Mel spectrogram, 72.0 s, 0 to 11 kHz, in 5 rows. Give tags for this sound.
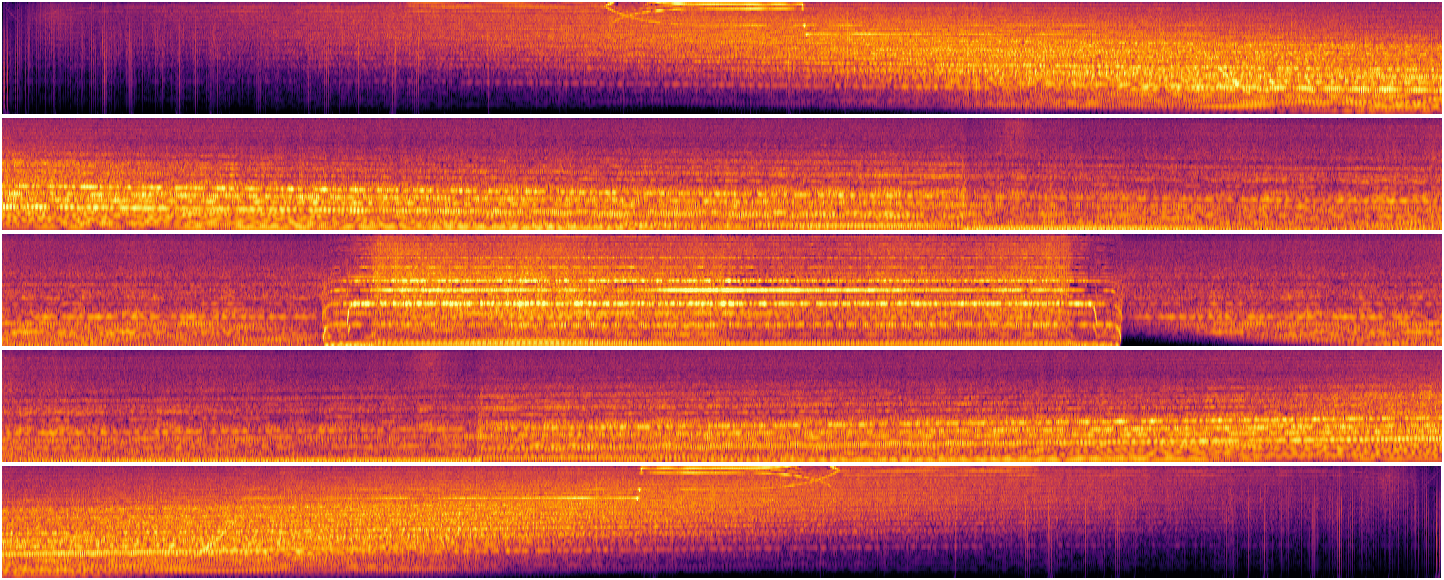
Jordan Jordan-Mills symmetry angels ambiance Continuum-5 mojomills ambience mojo Mills

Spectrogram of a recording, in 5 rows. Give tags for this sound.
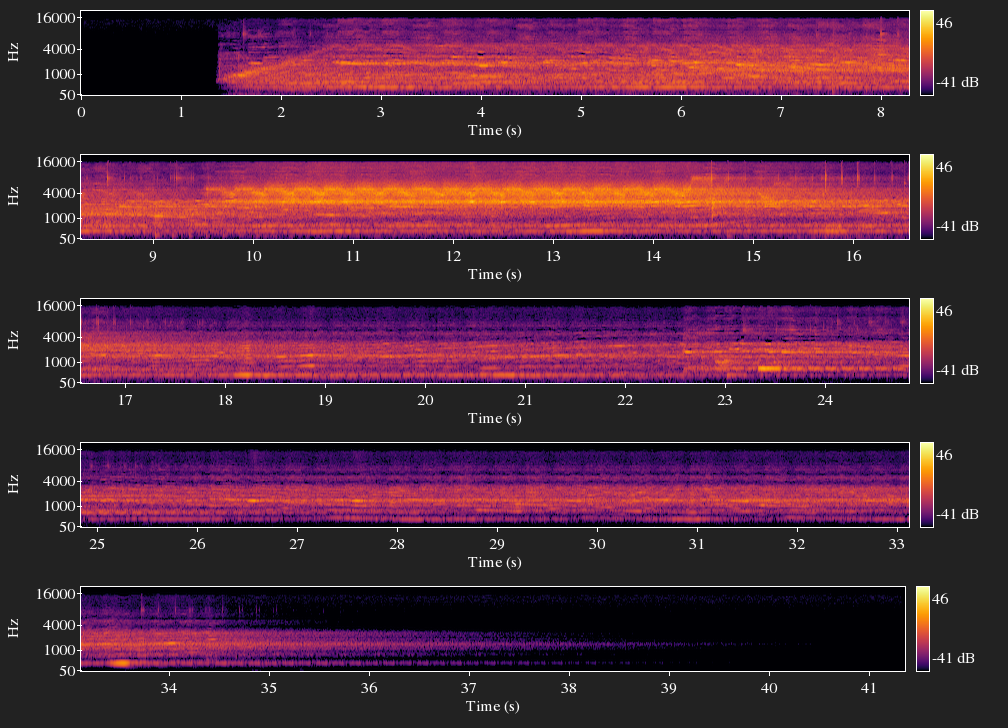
gr-33 guitar halloween nightmare roland scary

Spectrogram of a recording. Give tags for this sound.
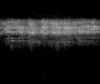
rattling rattle shaker shake shaking

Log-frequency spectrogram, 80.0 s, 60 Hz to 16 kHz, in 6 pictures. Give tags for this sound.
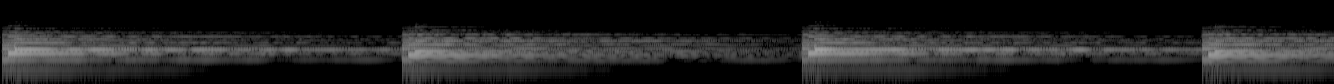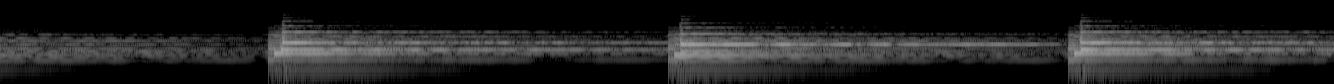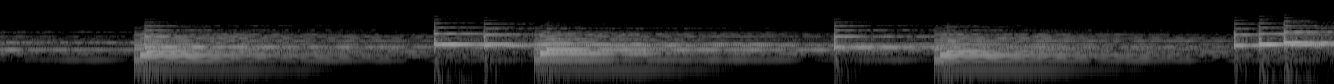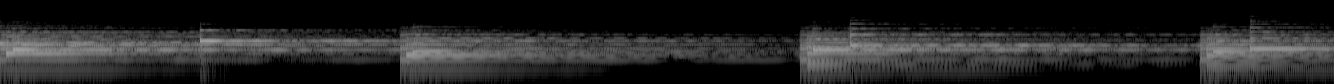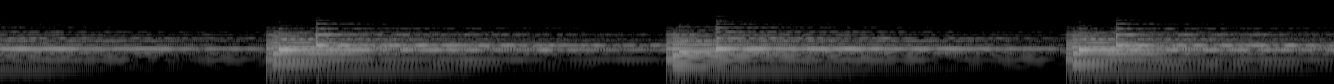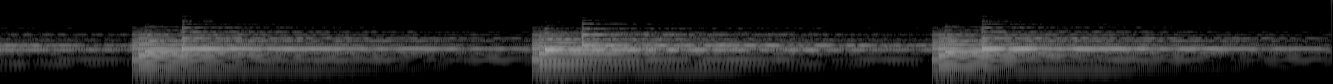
calm 120-bpm Piano Ambiance atmosphere Loop

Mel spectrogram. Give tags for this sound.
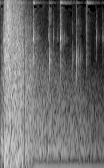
beretta field-recording gun-shot pistol shot

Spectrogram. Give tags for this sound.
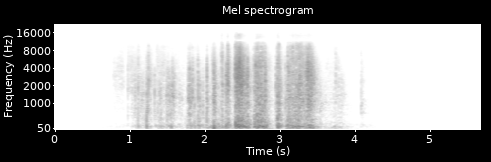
calendar ripping

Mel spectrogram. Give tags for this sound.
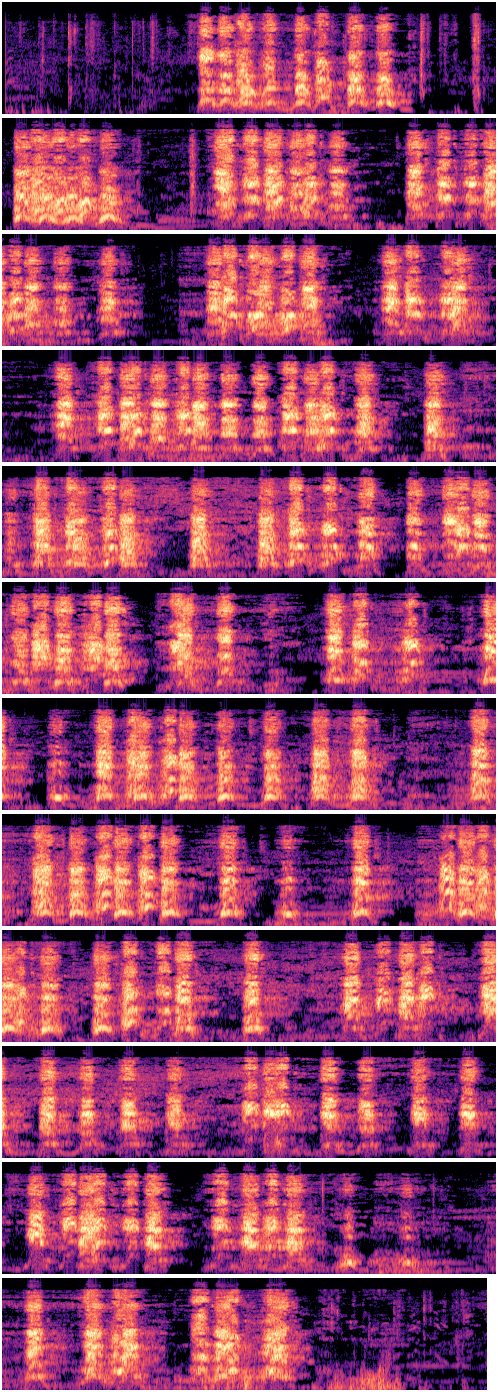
BARKING DOGS

